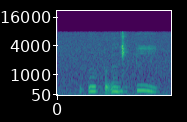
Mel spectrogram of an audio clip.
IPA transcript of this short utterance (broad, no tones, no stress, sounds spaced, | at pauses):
ʔ u p o̰ ŋ ɡ i̤ p i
